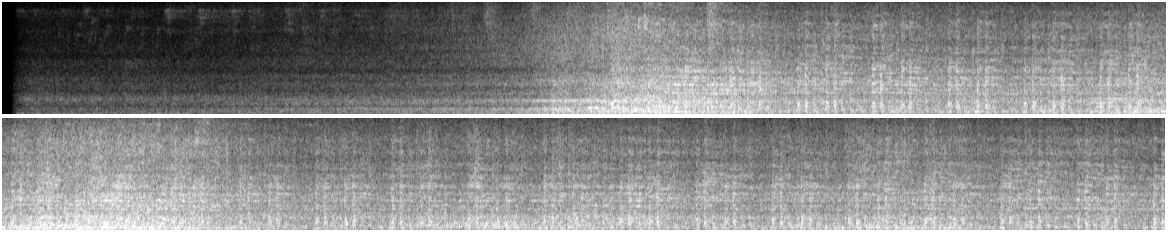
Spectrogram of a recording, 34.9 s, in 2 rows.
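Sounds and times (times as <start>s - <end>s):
train passing at speed: 0.3s - 34.9s
clickety-clack over rail joints: 7.1s - 34.9s.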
